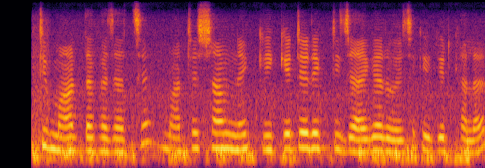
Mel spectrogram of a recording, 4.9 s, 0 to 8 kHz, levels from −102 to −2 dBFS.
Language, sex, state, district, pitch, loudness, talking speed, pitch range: Bengali, female, West Bengal, Paschim Medinipur, 215 Hz, -17 LUFS, 160 wpm, 200-240 Hz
